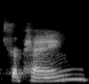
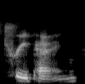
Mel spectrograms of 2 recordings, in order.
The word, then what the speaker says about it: Trepang: it's called trepang 2 from how it's spelled you want to call it Trang but I heard the devs say its name and it's tree Pang um which is a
